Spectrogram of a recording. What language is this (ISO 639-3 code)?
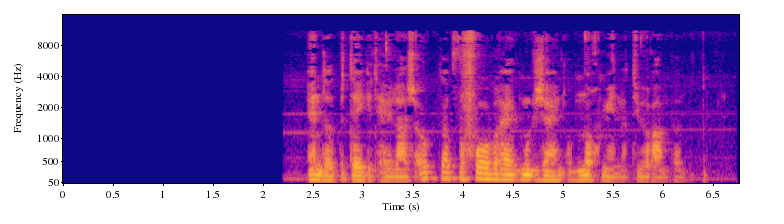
nld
